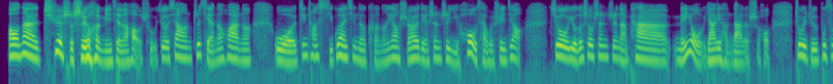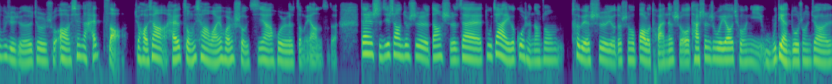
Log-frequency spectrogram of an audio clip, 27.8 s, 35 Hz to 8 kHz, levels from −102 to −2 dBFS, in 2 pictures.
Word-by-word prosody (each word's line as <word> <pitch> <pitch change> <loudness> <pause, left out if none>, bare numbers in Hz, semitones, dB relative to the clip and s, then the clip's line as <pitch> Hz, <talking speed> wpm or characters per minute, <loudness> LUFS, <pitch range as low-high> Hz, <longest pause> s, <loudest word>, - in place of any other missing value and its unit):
哦， 220 0 +9
那 225 -7 +8
确 290 -2 +6
实 170 -4 +1
是 195 +5 +5
有 190 +1 +10
很 190 -2 +3
明 150 +1 -3
显 150 - 0
的 145 +1 -1
好 - - -1
处， 185 - -10
就 185 +2 -1
像 190 -1 0
之 230 +1 0
前 150 -10 -2
的 170 +3 -4
话 185 -1 +3
呢， 160 -1 -5 0.4
我 145 -4 +3
经 225 +9 -5
常 210 -1 -3
习 155 -6 -7
惯 225 -1 +3
性 195 -1 -7
地 155 -2 -5
可 145 -2 -11
能 150 +4 -8
要 195 0 -2
12 185 +2 0
点 160 -3 -5
甚 185 +2 -5
至 180 0 -3
以 140 -4 -7
后 270 - +4
才 - - -6
会 145 0 -7
睡 165 +2 -4
觉， 185 +1 -3 0.5
就 210 -5 +5
有 170 -3 +2
的 175 +3 -1
时 190 - -4
候 215 - +3
甚 210 0 -4
至 200 0 -5
哪 160 -4 -2
怕 165 -5 +1
没 170 +6 -1
有 275 -1 +2
压 165 0 +2
力 175 - +1
很 165 - -9
大 140 -1 0
的 - - -10
时 - - -8
候， - - -9 0.4
就 230 - -1
会 205 -2 +4
觉 160 - -6
得 160 - -2
不知不觉 205 -2 -4
觉 150 - -8
得 145 +2 -4
就 170 +1 -3
是 155 - -3
说， - - -6
哦， 175 -3 +1
现 220 +6 -4
在 195 - -3
还 210 +3 -3
早， - - 0 0.2
就 190 - -4
好 170 -3 +3
像 190 -2 +1
还 175 +2 +2
总 180 -2 -2
想 190 -6 -2
玩 145 +1 -1
一 - - -1
会 170 -3 -1
儿 175 - -2
手 145 -6 -6
机 175 +6 -8
啊， 160 -2 -1
或 160 0 -3
者 145 - -4
是 145 - -4
怎 - - -9
么 - - -15
样 75 0 -6
子 - - -23
的。 - - -14 0.4
但 255 0 +5
是， 245 - +2
实 205 -3 -3
际 225 +3 0
上， 230 -2 +1
就 215 0 -3
是， 195 -3 -1
当 205 +1 -1
时 170 -4 -5
在 180 -3 +2
度 210 +3 -6
假 245 0 +4
的 185 -5 +3
一 - - -1
个 170 - -1
过 215 +4 -1
程 170 -5 -7
当 155 0 -7
中， 165 0 -7 0.2
特 220 - -1
别 165 -3 +2
是 165 0 -3
有 145 -2 -3
的 155 +3 -5
时 165 - -11
候 165 -1 -2
报 175 +1 +3
了 150 - 0
团 130 -1 -3
的 160 +1 -3
时 165 - -6
候， 150 - 0
他 175 +3 +1
甚 185 +1 -5
至 180 - -7
会 175 -1 0
要 175 0 +4
求 155 -2 -6
你 145 -5 -10
5 150 +3 -6
点 180 -7 +5
多 155 +1 -1
钟， 160 -2 -8
就 170 - -4
要 150 -3 0
175 Hz, 300 characters per minute, -23 LUFS, 155-200 Hz, 0.5 s, 有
